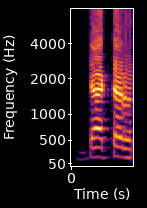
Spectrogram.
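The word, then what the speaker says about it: daughter: कर देते हैं अब यहां से एच को साइलेंट करके इसको पढ़िए डी ए यू जी टी ई आर क्या हो जाएगा डटर हो जाएगा क्या हो जाएगा डटर डटर माने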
